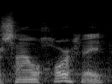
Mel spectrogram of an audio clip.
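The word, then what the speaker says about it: São Jorge: there is our wonderful sale George or Sal Jorge if you say it in Portuguese if I said it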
